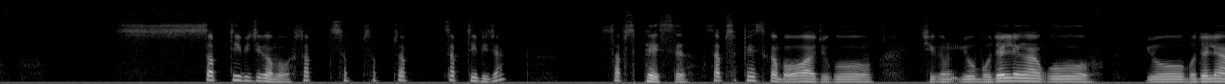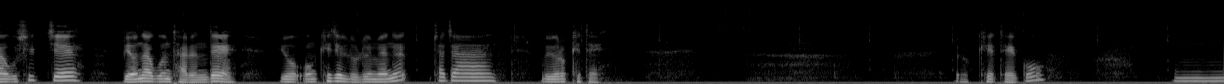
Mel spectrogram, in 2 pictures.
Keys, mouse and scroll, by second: 0.0 click, 1.0 Tab, 1.2 click, 1.4 Tab, 3.0 click, 7.3 click, 7.8 Tab, 8.2 click, 8.5 click, 8.9 middle click, 9.3 Tab, 9.7 scroll up 1, 10.1 middle click, 10.9 click, 12.2 g, 14.1 click, 15.7 click, 16.5 middle click, 17.1-18.2 scroll down 6, 17.5 shift+middle click, 18.2 shift+middle click, 18.6 scroll up 1, 18.9 shift+middle click, 19.0 shift+scroll down 1, 19.4 Tab, 19.5 click, 19.7 click, 20.1 scroll down 1, 20.3 shift+middle click, 21.2 shift+middle click, 21.6 shift+d, 22.8 Tab, 23.0-23.8 scroll up 5, 23.3 shift+middle click, 24.0 shift+middle click.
